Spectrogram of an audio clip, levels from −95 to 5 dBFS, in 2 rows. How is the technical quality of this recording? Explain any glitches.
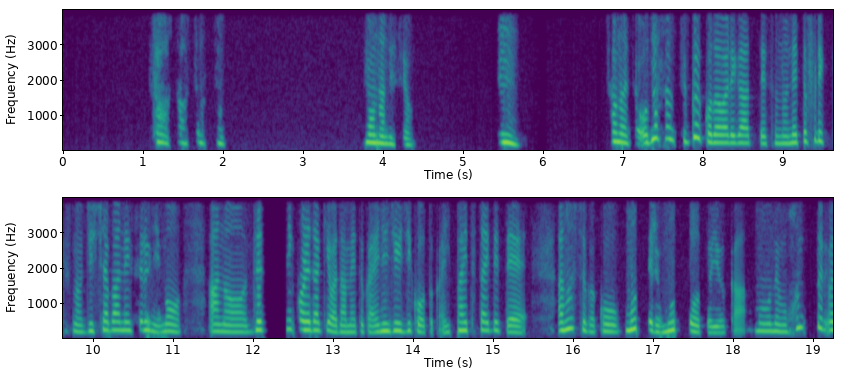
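The recording has two network glitches in the speech, both heard through a call path whose G.711 mu-law coding leaves nothing above 4 kHz.

At 5.91 to 6.05 s there is a burst of packet loss. A few consecutive packets never arrived in time, so the receiver extended the last sound for about 125 ms, turning it down as it went, and about 130 ms of speech is skipped. It sounds like a brief held sound that fades before the speech jumps ahead. On a spectrogram the last sound's spectrum is frozen and fades out. The waveform continues the last sound with a shrinking envelope.

At 12.12 to 12.43 s there is a longer gap, likely a long network dropout. About 300 ms of audio is lost. The receiver fills it with a held continuation of the last sound that decays to near-silence, and the speech then resumes past the missing stretch. A spectrogram shows a smeared, static band fading into an almost empty column. 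The waveform shows a decaying repetitive stretch collapsing to a near-flat line.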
